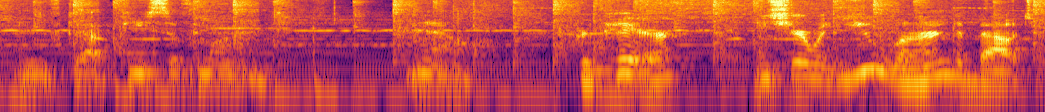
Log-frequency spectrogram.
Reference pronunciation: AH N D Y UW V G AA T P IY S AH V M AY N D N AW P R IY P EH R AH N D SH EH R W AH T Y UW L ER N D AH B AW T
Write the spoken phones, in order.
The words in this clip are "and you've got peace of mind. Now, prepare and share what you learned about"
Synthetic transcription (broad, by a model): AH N Y UW V G AA T P IY S AH V M AY N D N AW P R IY P EH R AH N SH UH R W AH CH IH L ER N D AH B AW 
